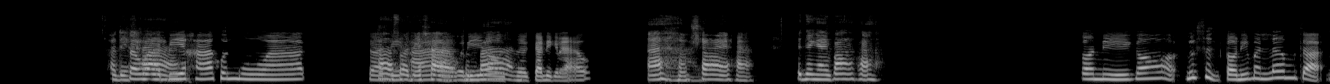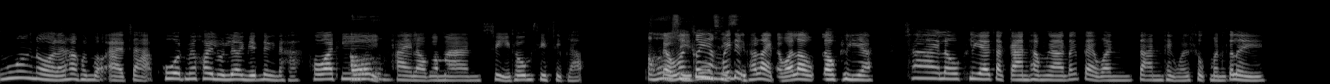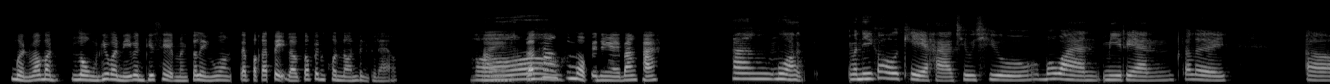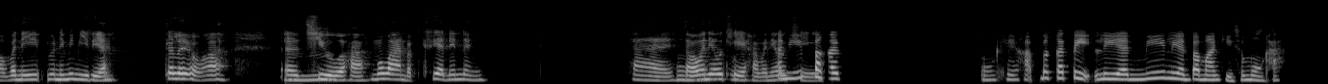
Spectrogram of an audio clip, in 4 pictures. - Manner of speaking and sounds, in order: tapping; laughing while speaking: "อา"; laughing while speaking: "เรียน ก็เลยแบบว่า"
- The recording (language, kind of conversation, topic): Thai, unstructured, คุณเคยรู้สึกขัดแย้งกับคนที่มีความเชื่อต่างจากคุณไหม?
